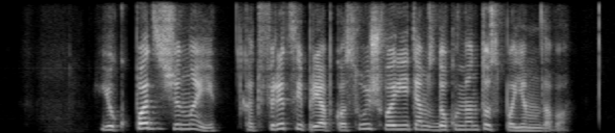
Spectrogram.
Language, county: Lithuanian, Kaunas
